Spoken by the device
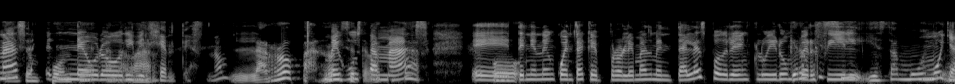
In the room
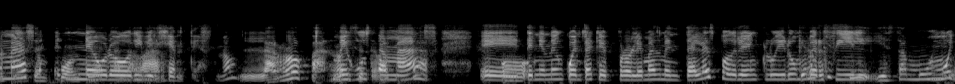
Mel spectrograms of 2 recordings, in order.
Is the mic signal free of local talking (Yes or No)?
Yes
